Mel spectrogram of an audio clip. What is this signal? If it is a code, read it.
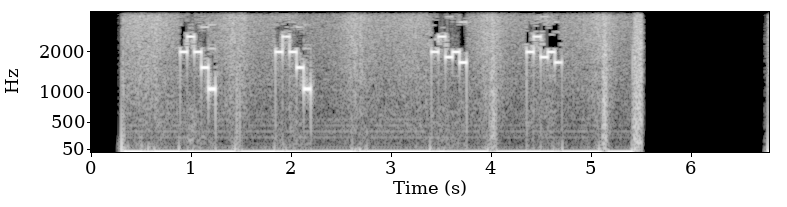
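Five-tone selective call (ZVEI), heard as quick runs of five tones, tones of about 70 ms. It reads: 88851 88851 88786 88786
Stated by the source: Received by SDR, ZVEI five-tone selective call 88080.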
